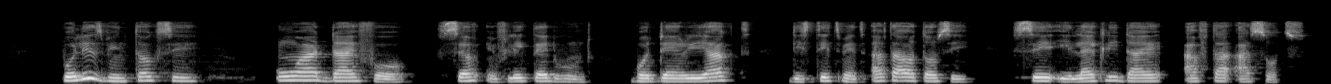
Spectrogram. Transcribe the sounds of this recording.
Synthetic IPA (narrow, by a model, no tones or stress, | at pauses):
polis̬bĩntɔk̚tse | ũadaɪfɔ | sɛlfĩnflik̚tɛdwũnd | bɔt̚dɛ̃nɹiakt | distetmɛ̃ntaftaɔtɔpsi | seilaɪklidaɪ | aftaʔasɔts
